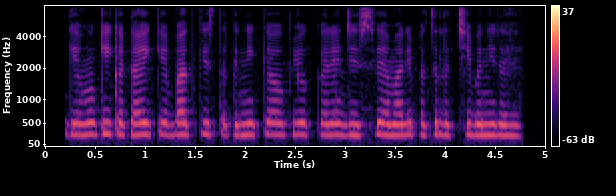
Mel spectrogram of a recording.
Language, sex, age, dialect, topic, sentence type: Hindi, female, 18-24, Awadhi Bundeli, agriculture, question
